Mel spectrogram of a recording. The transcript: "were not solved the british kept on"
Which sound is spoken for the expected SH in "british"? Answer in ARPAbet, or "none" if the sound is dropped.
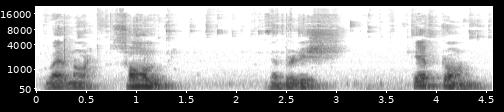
SH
